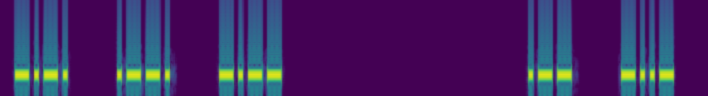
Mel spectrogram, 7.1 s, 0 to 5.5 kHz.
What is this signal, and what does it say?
Morse code, heard as a keyed tone, about 25 wpm, spaced as for 13 wpm, 590 Hz. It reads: CPY WX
